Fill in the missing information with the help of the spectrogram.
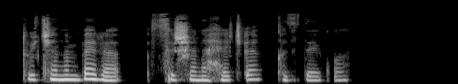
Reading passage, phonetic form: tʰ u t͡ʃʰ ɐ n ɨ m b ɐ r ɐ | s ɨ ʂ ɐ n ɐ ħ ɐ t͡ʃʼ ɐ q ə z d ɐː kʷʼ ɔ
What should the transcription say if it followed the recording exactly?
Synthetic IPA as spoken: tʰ u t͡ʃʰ ɐ n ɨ m b ɐ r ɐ | s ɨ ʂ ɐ n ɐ ħ ɐ t͡ʃʼ ɐ q ə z d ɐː kʷʼ ɔ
